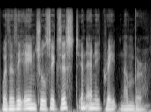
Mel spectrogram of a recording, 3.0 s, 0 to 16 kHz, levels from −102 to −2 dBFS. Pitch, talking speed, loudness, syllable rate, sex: 120 Hz, 160 wpm, -16 LUFS, 4.4 syllables/s, male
